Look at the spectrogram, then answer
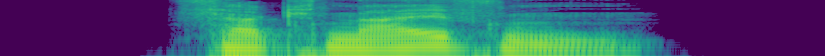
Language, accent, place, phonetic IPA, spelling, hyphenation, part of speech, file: German, Germany, Berlin, [fɛɐ̯ˈknaɪ̯fn̩], verkneifen, ver‧knei‧fen, verb, De-verkneifen.ogg
- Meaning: 1. to suppress, to stifle 2. to squeeze together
